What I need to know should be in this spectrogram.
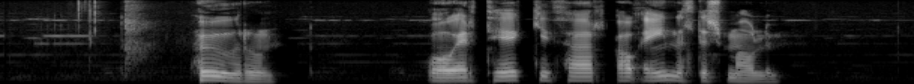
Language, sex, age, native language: Icelandic, male, 30-39, Icelandic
